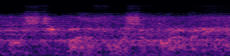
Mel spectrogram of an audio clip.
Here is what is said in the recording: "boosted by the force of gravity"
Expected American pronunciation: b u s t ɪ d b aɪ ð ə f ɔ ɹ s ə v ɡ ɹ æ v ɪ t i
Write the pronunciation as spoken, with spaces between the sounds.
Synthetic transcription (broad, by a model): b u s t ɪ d b aɪ ð ə f ɔ ɹ s ə v ɡ ɹ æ v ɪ t i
